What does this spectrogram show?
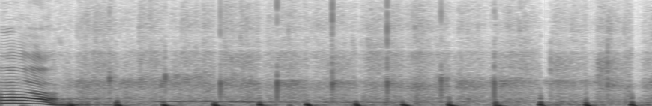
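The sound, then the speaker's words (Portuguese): An audience claps for Jesus in a steady, even rhythm, sharp claps landing roughly three times a second after a brief falling voice at the start, with a low murmur underneath. “Aplauda Jesus, porque Ele é o Deus da tua casa.”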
